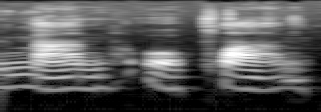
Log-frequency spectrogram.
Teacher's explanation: Yeah, that's another one where it's a it's a short ah in the English accent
